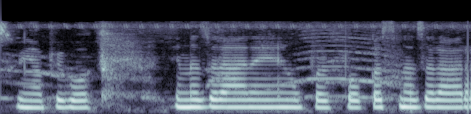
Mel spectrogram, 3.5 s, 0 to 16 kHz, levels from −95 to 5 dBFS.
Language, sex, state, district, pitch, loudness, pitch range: Hindi, female, Bihar, West Champaran, 235 Hz, -13 LUFS, 225-235 Hz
